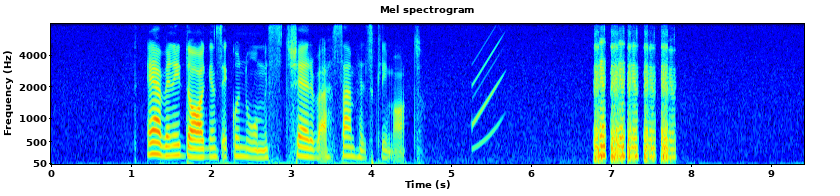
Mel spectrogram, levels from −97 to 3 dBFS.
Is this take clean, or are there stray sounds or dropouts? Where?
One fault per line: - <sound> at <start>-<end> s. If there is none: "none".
- chirp at 5.3-5.7 s
- laugh at 6.8-7.8 s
